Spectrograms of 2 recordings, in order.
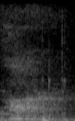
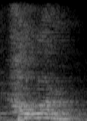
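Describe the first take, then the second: First: The word starts with a vowel sound. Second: The word starts with an h sound. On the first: The speaker calls it right. "we say R. The pronunciation of the word is beginning with O" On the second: The speaker calls it wrong. "we don't say hover"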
